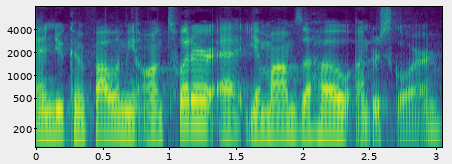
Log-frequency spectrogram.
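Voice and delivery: ordinary delivery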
